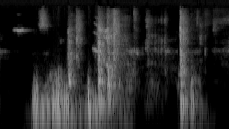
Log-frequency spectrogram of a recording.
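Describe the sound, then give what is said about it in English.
A door is pushed shut, with a cluster of rattling knocks and thuds followed by a final firm click, while faint high chirps sound in the background. “I'm just going to close the door so the bird.”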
